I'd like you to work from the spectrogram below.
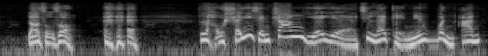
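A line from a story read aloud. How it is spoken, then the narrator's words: Smiling. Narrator (Chinese): 贾珍带笑说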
